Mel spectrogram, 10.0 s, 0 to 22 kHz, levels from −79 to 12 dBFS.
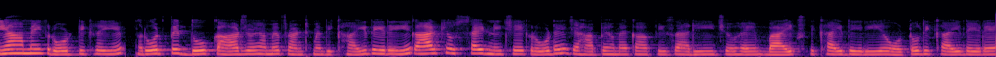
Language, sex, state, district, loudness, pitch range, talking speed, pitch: Hindi, female, Chhattisgarh, Bastar, -22 LUFS, 215-250 Hz, 270 wpm, 230 Hz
